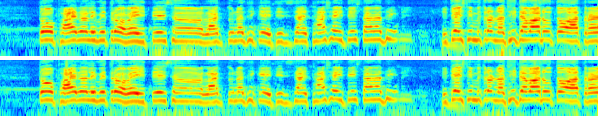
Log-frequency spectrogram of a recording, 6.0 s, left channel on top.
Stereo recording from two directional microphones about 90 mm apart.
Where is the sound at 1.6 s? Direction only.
80° right.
